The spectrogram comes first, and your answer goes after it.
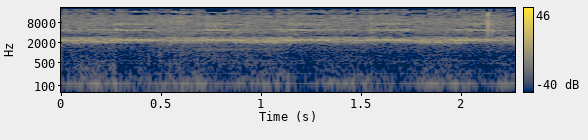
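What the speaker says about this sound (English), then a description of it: "Damn, not the crickets." Crickets chirp in a steady pulsing trill, a bright repeated insect call played alone right after a flat joke, with a faint low background hum beneath.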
